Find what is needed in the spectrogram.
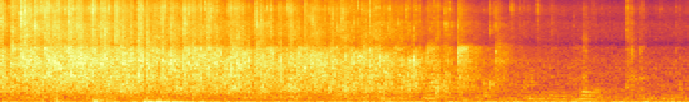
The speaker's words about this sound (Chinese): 好，我们掌声来欢迎他。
